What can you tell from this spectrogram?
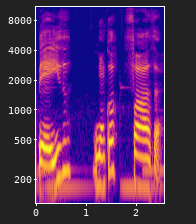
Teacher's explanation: le TH se prononce plutôt /ð/ lorsqu'il est situé au milieu des mots lexicaux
